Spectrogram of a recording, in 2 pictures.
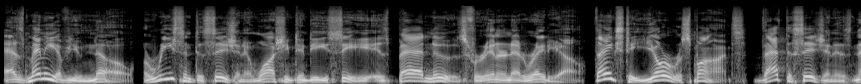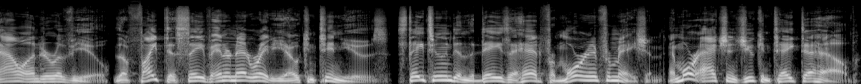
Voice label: Thank You PSA (DRY); savenetradio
